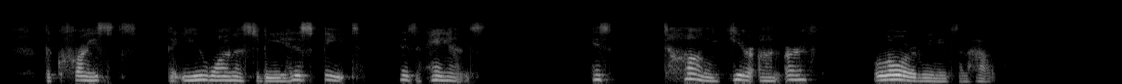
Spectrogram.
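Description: Speech coded throughout with the AMR wideband (HD Voice) codec at a rate consistent with its lowest 6.6 kbit/s mode, leaving heavy rough, raspy distortion and nothing above 7 kHz.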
